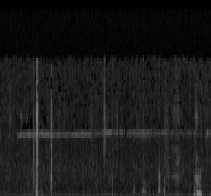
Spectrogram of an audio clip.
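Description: Faint clicks and light taps of pipe cleaners being handled and bent over a table, with a louder thump just before the end. A faint high-pitched whine sits in the background.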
